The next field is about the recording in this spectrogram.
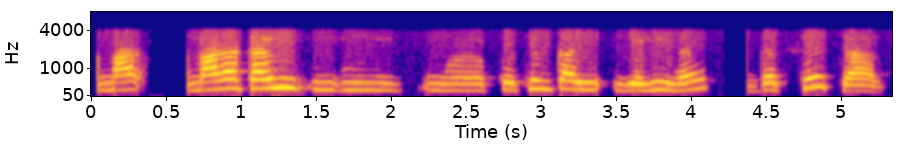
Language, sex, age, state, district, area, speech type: Hindi, female, 60+, Uttar Pradesh, Hardoi, rural, conversation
